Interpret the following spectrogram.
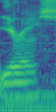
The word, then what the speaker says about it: gyro: yeah is that what is that how you say it though you know i've been calling it gyro my whole life bro i guess you i get i did it too but i guess we were doing it wrong we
